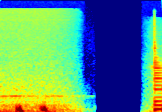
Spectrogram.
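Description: Two low, short thumps close together, a heartbeat-like sound-design hit, after which the sound fades out to complete silence a little over a second in.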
